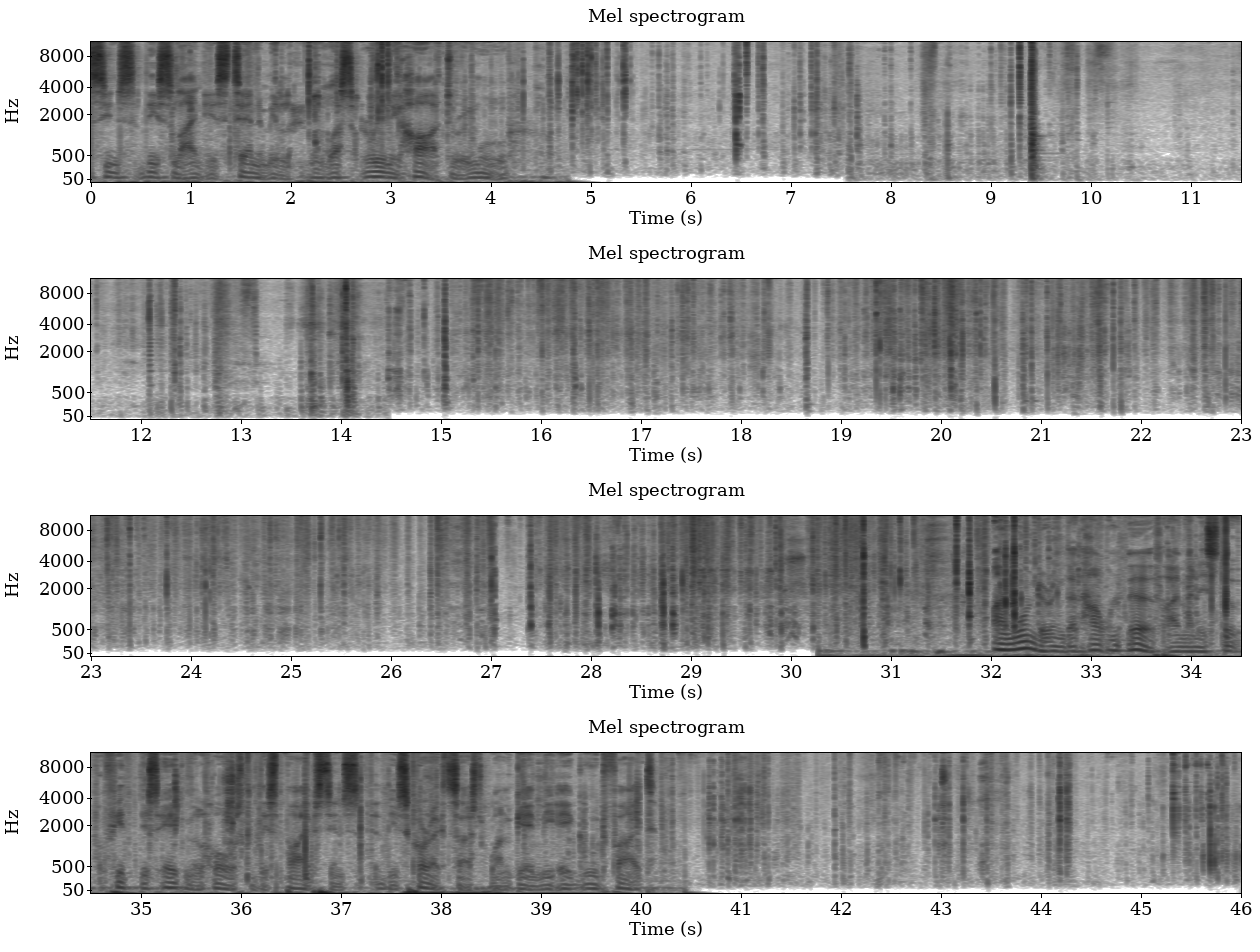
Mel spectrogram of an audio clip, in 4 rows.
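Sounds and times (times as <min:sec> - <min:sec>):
hands rustling and scraping hose: 0:30.3 - 0:40.6.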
